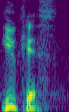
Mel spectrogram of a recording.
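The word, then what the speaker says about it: UCIS: category unregulated collective investment schemes or I pronounce it you kiss because very often you kiss your money goodbye with those secured energy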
